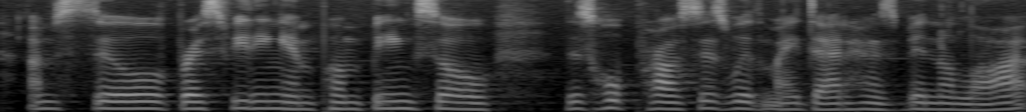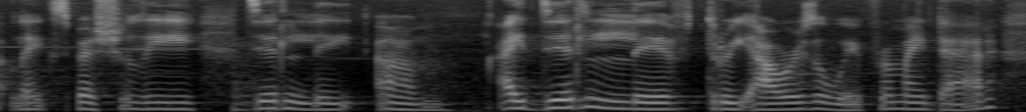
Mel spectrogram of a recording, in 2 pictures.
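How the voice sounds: A woman's fairly low, dark and mellow voice with vocal fry, little pitch movement and a moderate pace.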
